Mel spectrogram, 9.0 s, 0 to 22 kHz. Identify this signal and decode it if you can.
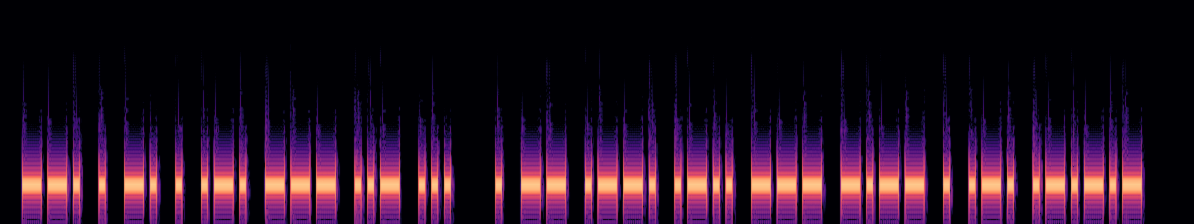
Morse code, heard as a keyed tone, about 25 wpm, 700 Hz. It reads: GENEROUS EMPLOYER.
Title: Pangram Challenge v2 - 25wpm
